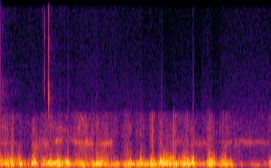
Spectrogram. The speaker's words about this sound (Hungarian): de a szél az olyan, hogy nem tudjuk megváltoztatni, vagy fúj, vagy, nem.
